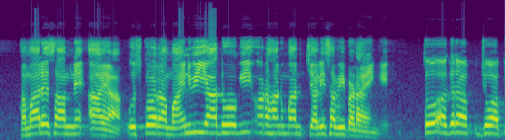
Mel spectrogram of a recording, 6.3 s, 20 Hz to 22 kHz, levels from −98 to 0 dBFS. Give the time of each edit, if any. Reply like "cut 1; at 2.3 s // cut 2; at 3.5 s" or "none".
cut 1; at 5.0 s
